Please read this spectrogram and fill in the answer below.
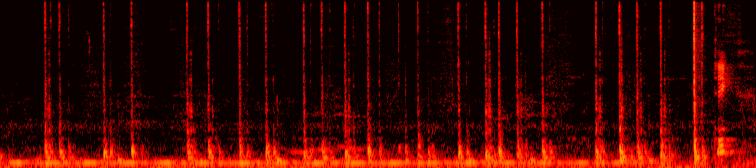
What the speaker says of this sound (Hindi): वो ईमेल आईडी यहाँ पर आप टाइप करेंगे।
